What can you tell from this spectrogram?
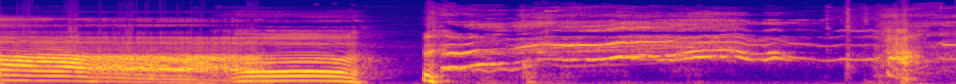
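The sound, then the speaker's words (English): A loud, over-the-top theatrical movie scream, drawn out with a wavering pitch that swoops downward, then breaks off and is followed by a second high, strained wail. “Now, why hasn't that replaced the Wilhelm scream?”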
